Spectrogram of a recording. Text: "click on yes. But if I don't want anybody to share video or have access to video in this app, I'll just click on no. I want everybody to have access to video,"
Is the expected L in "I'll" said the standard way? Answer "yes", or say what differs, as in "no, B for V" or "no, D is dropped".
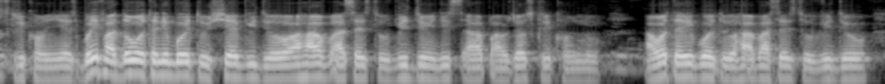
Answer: no, W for L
